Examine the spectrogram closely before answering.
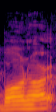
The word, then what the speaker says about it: Barnhardt: Barnhardt, am I saying it right?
